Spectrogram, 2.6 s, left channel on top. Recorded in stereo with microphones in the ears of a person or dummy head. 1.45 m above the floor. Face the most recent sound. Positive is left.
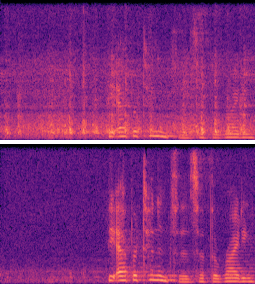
turn(degrees=-20)  # may be behind; listen again after turning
